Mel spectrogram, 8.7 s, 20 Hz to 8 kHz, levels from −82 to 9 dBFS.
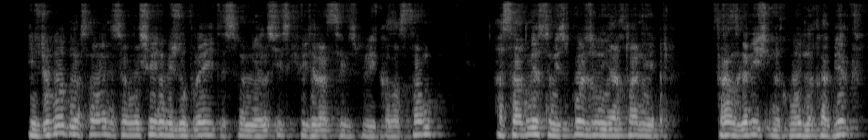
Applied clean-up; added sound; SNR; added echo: neural mask model DeepFilterNet 3.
